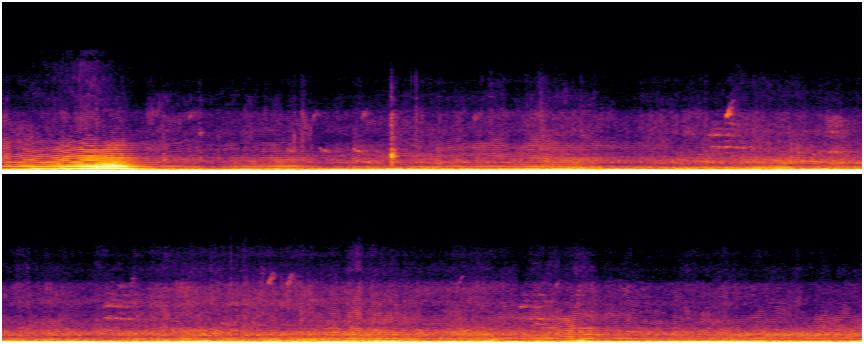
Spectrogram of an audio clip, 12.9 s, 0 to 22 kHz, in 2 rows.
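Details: Honey bees flying in and out of a new backyard hive, the strongest of a first few hives begun in spring 2023; one bee buzzes loudly past at the start, then a soft hum continues over heavy low rumble.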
